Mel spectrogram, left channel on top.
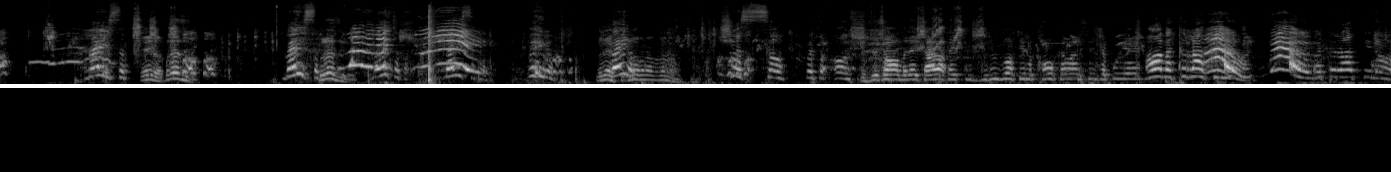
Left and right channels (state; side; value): silent; right; 56 dB below the other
